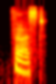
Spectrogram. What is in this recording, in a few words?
"thirst", Indian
